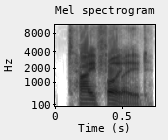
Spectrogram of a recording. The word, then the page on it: typhoid: American English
